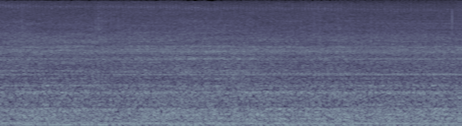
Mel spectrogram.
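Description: A small aircraft engine drones loudly and steadily from inside the cockpit.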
